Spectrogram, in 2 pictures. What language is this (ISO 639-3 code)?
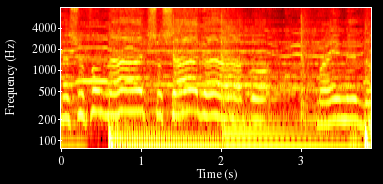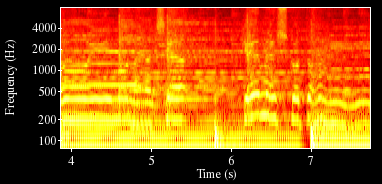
ell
